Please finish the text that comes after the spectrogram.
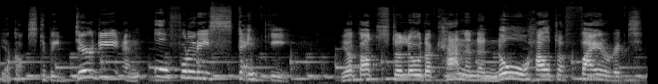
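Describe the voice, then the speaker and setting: A woman playing a blustering male pirate captain in a children's storybook, talking in drawn-out pirate slang. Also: fairly high pitch, lively intonation. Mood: commanding. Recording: marimba and xylophone music behind.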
